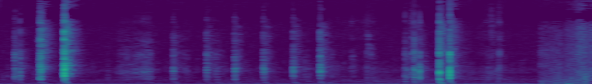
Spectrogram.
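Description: A quick run of light clicks, about six a second, like typing or clicking, with two louder clicks, one about half a second in and one near the end. A steady low hum runs beneath them.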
